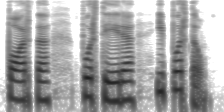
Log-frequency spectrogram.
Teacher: Ela é famosa pelo Retroflexo ou o famoso R caipira. é aquela pronúncia bem marcada que enrola a língua em palavras como porta, porteira e portão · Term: R retroflexo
